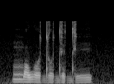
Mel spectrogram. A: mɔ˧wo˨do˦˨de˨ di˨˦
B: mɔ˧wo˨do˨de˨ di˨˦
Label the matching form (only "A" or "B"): B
